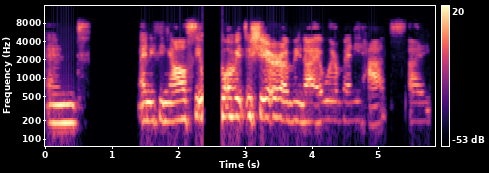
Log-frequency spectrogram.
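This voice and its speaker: Reflective Swiss Italian woman, halting speech. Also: medium pitch, level tone, poor audio. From Italian-speaking Switzerland. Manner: reflective, halting, many restarts, soft laughs. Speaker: guest. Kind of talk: casual interview over a call.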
